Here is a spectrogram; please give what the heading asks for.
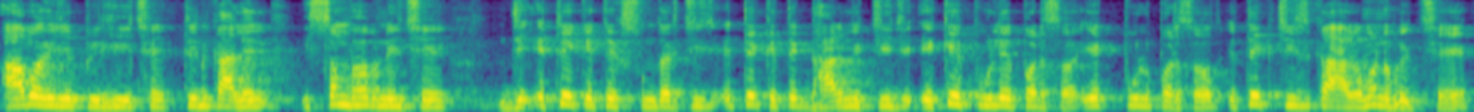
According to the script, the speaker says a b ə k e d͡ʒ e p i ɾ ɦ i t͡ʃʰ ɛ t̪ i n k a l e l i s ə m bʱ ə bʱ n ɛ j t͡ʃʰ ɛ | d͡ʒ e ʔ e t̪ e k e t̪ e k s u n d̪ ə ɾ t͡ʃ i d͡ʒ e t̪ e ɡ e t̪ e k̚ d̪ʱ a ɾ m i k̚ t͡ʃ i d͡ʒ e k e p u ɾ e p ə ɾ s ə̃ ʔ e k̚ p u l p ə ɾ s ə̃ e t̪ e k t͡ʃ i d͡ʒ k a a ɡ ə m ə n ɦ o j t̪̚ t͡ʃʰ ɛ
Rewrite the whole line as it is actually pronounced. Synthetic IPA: a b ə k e d͡ʒ e p i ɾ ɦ i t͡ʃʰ ɛ t̪ i n k a l e l i s ə m bʱ ə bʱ n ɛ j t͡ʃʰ ɛ | d͡ʒ e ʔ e t̪ e k e t̪ e k s u n d̪ ə ɾ t͡ʃ i d͡ʒ e t̪ e k e t̪ e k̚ d̪ʱ a ɾ m i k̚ t͡ʃ i d͡ʒ e k e p u l e p ə ɾ s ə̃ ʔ e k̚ p u l p ə ɾ s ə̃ e t̪ e k t͡ʃ i d͡ʒ k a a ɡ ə m ə n ɦ o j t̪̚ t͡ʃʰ ɛ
